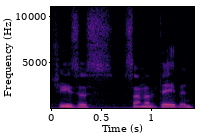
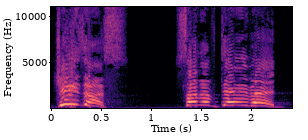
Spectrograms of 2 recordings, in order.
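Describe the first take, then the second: First: It is said calmly at a quiet level. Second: It is cried out loudly with force. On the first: It is a plain reading of the words. The speaker calls it wrong. "We read it like this" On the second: The speaker is desperate to be noticed. The speaker calls it right. "He cried out saying, He was trying to get his attention"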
